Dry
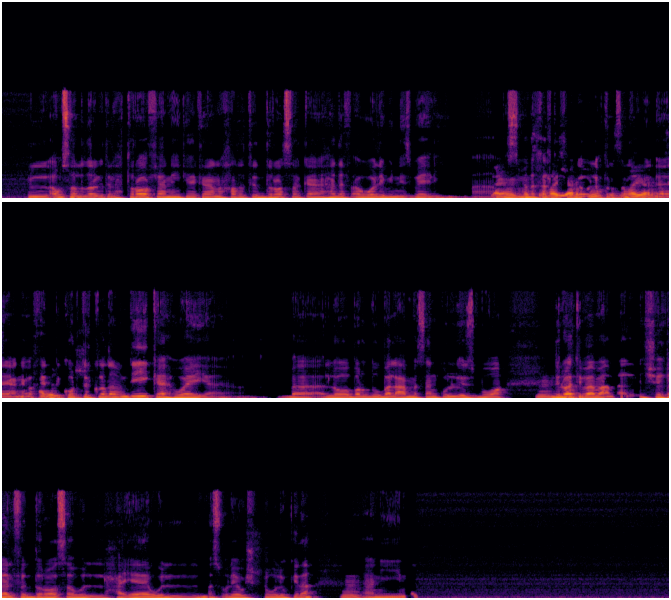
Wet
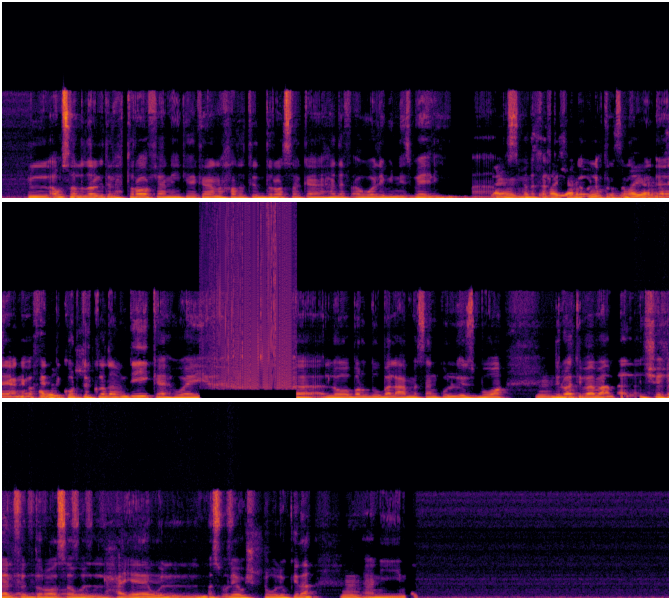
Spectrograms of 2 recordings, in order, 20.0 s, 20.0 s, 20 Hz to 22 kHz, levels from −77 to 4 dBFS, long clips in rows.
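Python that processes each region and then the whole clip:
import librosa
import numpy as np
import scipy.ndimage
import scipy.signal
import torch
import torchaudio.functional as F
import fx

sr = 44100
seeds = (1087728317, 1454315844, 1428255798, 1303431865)

y = fx.chain(x, sr, fx.zero_step(step_db=-34.5),
    fx.brickwall_highpass(low_hz=1100.0),
    fx.env_flatten(amount_pct=100), at=(8.64, 9.62))
y = fx.chain(y, sr, fx.highpass(hz=110.0, slope=12),
    fx.echo_crushed(ms=137, feedback_pct=35, bits=9, wet_db=-13.5), at=(12.85, 15.73))
y = fx.peak_eq(y, sr, hz=64.0, db=8.0, octaves=2.1)
y = fx.rider(y, sr, range_db=4, speed_s=0.5)
y = fx.high_shelf(y, sr, hz=3600.0, db=9.0)
y = y * librosa.db_to_amplitude(1.5)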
